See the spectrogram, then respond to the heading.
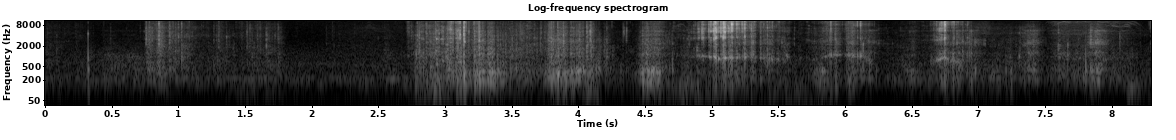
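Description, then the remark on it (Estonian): Crisp crunching of a cookie being bitten and chewed, in a run of irregular bursts with short pauses between, loud with no talking. “kas sa küpsist tahad? jah, palun ah,. võta.”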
